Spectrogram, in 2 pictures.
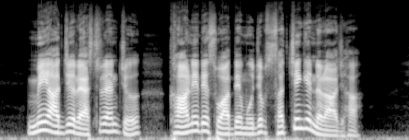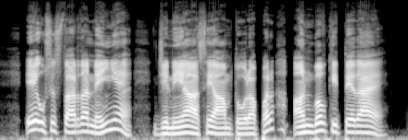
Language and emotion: Dogri, disgusted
